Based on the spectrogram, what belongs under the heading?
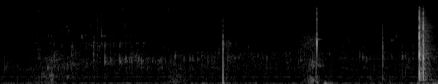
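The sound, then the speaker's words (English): Water drips and splashes in a few sharp, irregular plops against a quiet background, with the last splash the loudest, as water runs down a person's face. No one speaks. “and now the water that's running down my face doesn't stop anymore.”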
